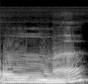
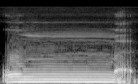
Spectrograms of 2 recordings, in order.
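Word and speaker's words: أمة: Lafal ummah di sini mimnya berharakat tasydid dan berwarna hijau, artinya ia bacaan ghunnah dan perlu ditahan dalam pelafalannya. Ya, ummah tidak langsung dilepas ummatan muslimatan.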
